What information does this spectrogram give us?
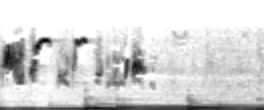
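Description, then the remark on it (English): A sparrow sings a quick run of high, bright chirps and trills, clear, over a steady low musical drone that continues after the song fades. “Sparrows are often written off as just little brown birds because of how common they are.”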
